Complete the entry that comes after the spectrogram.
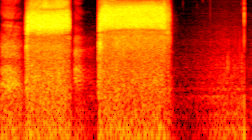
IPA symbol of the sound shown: ʃ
